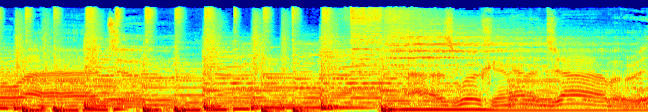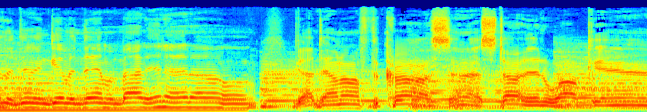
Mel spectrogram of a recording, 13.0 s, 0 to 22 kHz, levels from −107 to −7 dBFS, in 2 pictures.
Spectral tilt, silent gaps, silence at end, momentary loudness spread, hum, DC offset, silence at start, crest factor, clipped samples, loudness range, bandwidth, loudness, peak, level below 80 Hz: -5.5 dB/octave; none; 0 s; 9 LU; none; under 0.1%; 0 s; 16 dB; under 0.1%; 8 LU; 17 kHz; -18 LUFS; 0 dBFS; -26 dBFS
